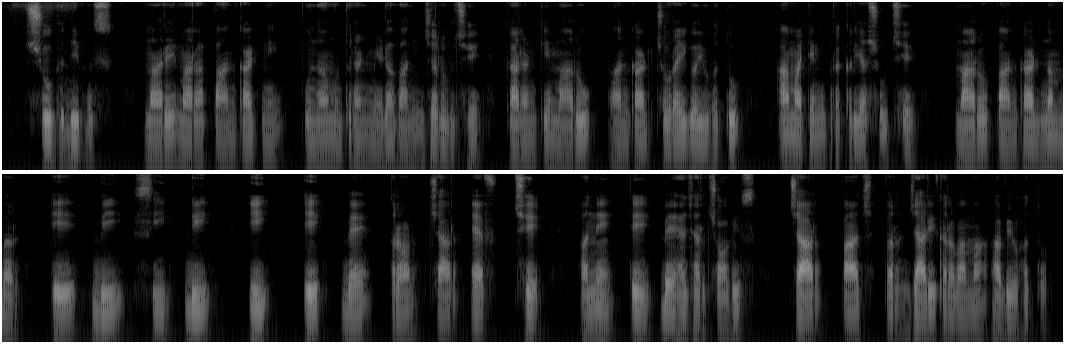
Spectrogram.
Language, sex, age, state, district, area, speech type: Gujarati, male, 18-30, Gujarat, Surat, rural, read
